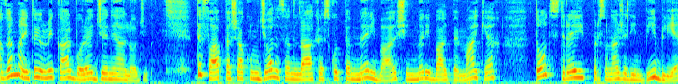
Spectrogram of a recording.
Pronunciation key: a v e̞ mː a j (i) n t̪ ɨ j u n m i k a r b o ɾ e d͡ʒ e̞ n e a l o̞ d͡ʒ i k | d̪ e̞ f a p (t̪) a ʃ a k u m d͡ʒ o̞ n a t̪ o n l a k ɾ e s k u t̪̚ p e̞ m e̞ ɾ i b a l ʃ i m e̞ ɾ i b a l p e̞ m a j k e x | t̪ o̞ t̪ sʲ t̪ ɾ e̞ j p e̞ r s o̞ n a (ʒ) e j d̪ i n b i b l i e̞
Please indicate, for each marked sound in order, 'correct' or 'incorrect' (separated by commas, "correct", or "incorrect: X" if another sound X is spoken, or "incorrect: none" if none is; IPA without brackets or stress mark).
correct, correct, correct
